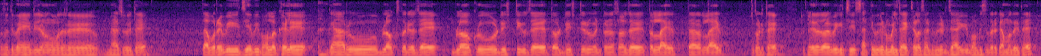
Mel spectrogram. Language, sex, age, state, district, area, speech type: Odia, male, 18-30, Odisha, Nayagarh, rural, spontaneous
